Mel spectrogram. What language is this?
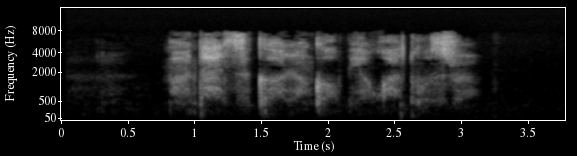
Chinese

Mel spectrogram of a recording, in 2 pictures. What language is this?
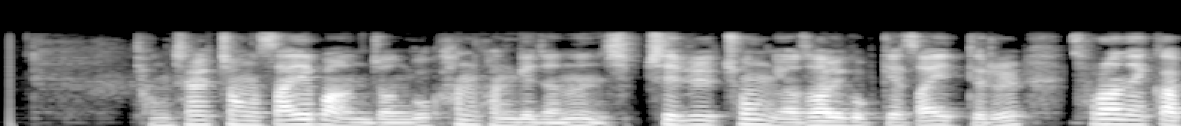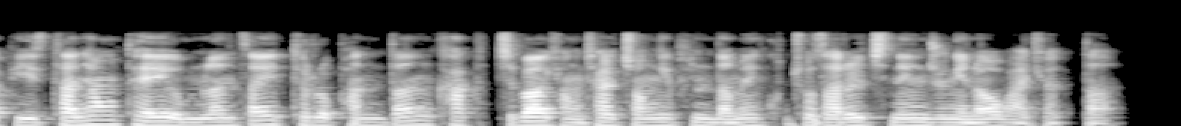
Korean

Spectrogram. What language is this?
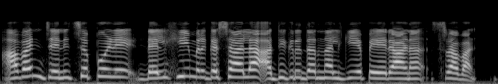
Malayalam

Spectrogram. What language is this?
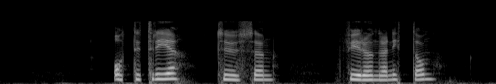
Swedish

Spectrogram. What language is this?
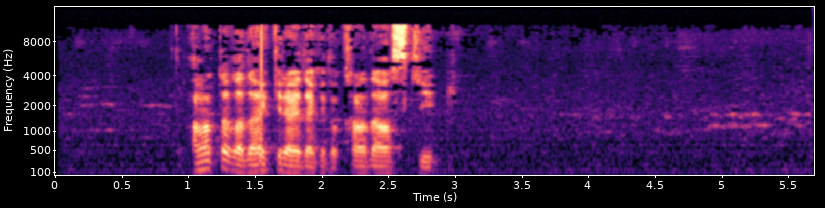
Japanese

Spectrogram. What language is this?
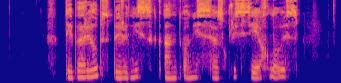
Georgian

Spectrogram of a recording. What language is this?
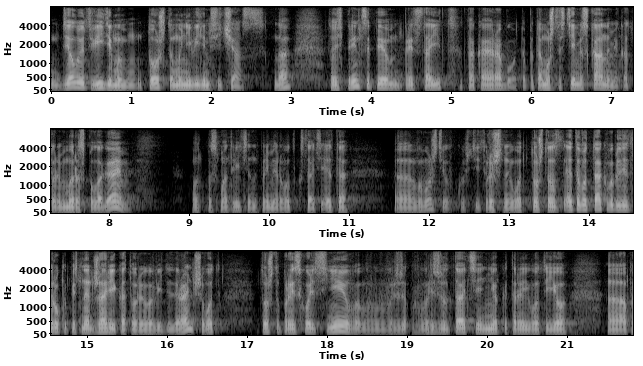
Russian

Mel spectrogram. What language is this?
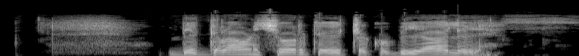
Ushojo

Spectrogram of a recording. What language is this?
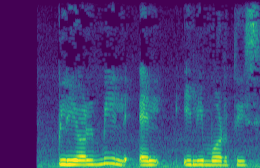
Esperanto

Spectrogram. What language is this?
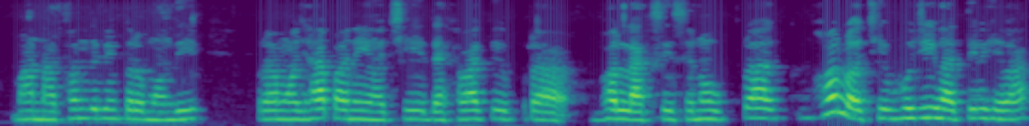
Odia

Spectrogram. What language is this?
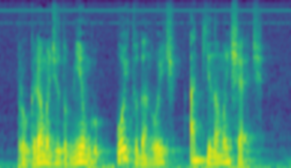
Portuguese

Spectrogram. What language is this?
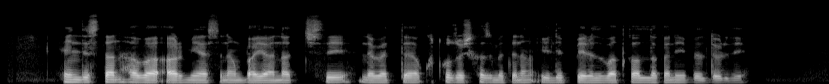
Uyghur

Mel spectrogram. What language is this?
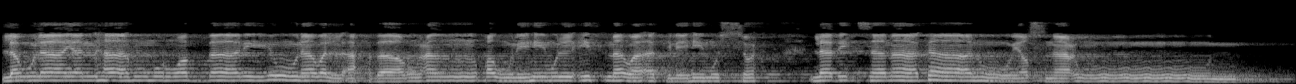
Arabic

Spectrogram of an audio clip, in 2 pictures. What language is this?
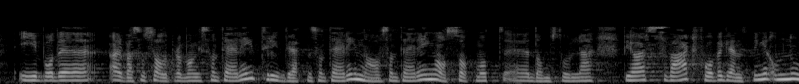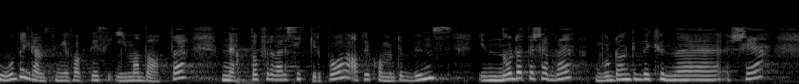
Norwegian Bokmål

